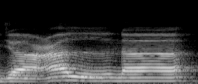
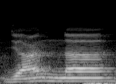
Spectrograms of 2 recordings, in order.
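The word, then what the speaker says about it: جعلنا: dalam membaca al-qur'an maka sebagian orang ada yang membacanya diidgamkan seperti teridgamkan ke huruf nun jaanna jaanna ya padahal di situ ada huruf lam sukun yang harus jelas sempurna ya karena huruf lam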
